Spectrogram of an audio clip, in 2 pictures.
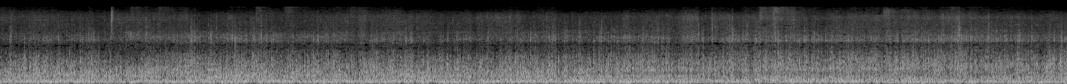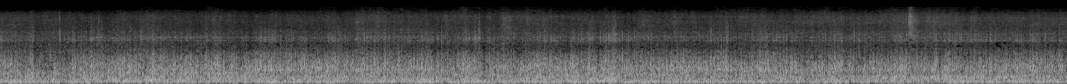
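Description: Passenger train running steadily along the track, a continuous rumble and rush of wheels and air heard from on board.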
